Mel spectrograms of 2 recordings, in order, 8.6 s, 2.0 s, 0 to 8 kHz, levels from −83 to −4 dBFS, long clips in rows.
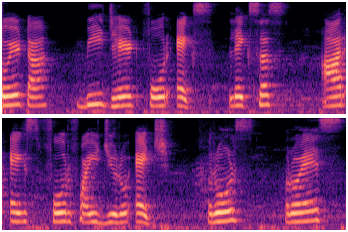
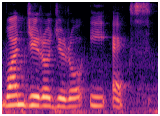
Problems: constant background noise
